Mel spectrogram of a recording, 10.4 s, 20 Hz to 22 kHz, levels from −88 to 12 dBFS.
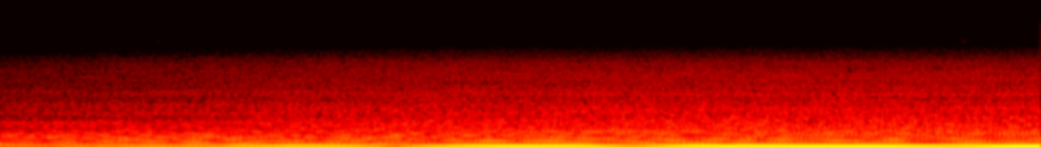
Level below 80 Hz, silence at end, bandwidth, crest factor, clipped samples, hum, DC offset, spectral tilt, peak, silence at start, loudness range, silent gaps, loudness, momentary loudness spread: -20 dBFS; 0 s; 3.9 kHz; 10 dB; under 0.1%; 50 Hz at -30 dBFS; under 0.1%; -10.5 dB/octave; -10 dBFS; 0 s; 9 LU; none; -24 LUFS; 14 LU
